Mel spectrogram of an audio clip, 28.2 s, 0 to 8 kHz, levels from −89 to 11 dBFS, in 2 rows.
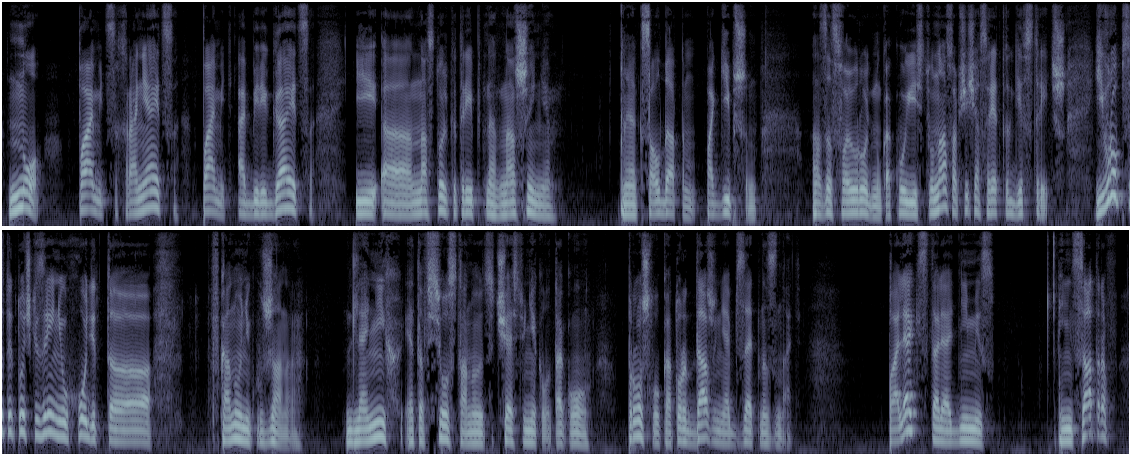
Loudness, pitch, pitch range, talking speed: -28 LUFS, 115 Hz, 100-125 Hz, 115 wpm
